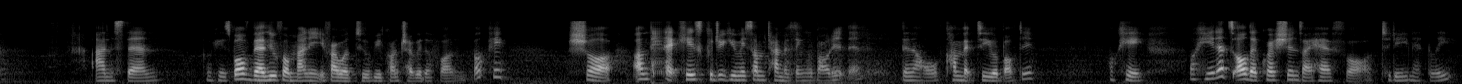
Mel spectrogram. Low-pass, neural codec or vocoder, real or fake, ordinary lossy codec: none; codec, 16 kHz, about 1 kbps, DyCAST, with the encoder's durations; fake; none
